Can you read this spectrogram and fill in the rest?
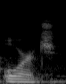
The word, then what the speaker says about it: Iorg: I-O-R-G. – I-O-R-G. – And it's pronounced Orge.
